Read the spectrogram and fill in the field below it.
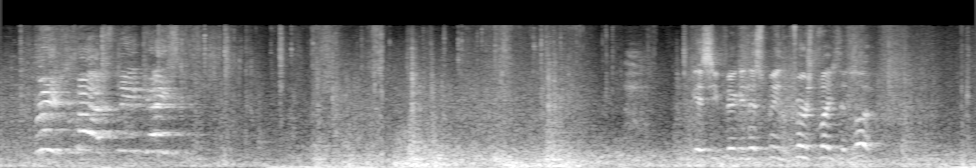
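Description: A young man speaks tensely nearby.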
